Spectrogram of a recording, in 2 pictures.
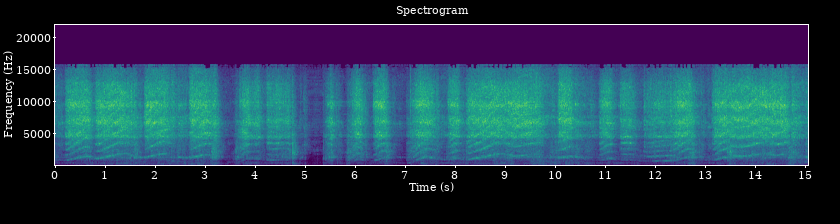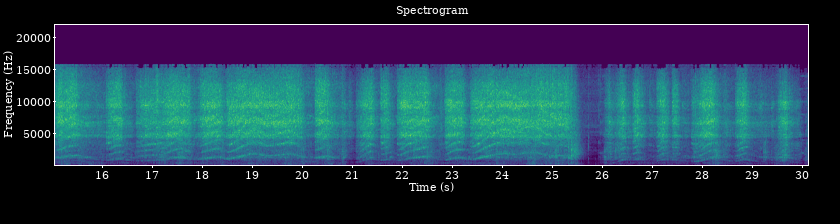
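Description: Kyosho Mini-Z radio-controlled car's small electric motor and gears whining. The pitch rises with each burst of throttle and falls back for the corners, over and over. The whine drops away briefly about five seconds in and again near 26 seconds.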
